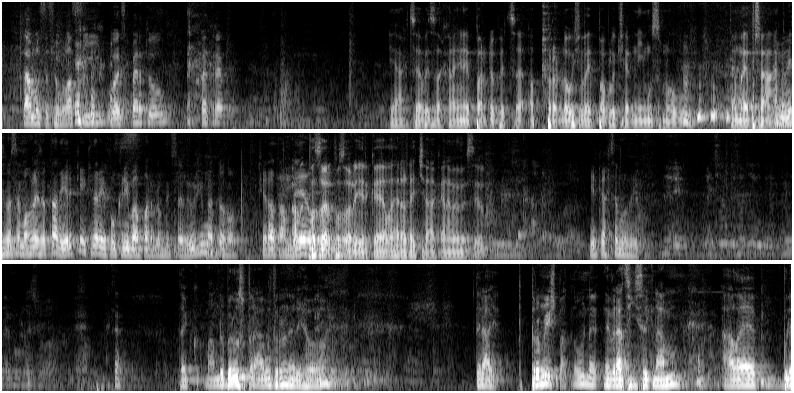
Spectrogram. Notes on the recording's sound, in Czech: Premiérově se natáčelo před živým publikem.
